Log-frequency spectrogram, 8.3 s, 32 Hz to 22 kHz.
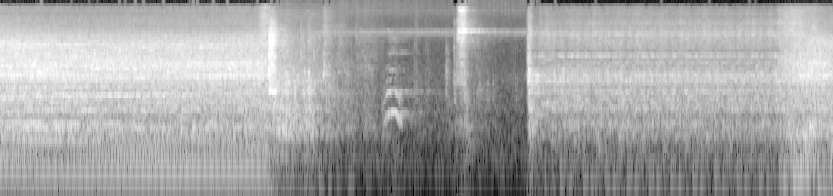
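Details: John Deere X540 mower after replacing the two failed ignition coils that caused no spark and no start; the twin runs steady and even for a few seconds, then shuts off cleanly with no misfire or stumble.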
